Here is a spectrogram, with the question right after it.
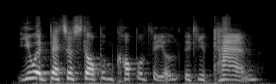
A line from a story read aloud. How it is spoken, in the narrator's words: cried Uriah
